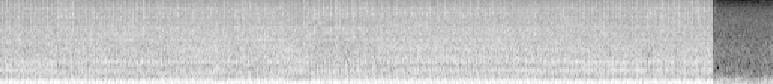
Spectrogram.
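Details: Scag Cheetah mower with a Briggs & Stratton Intek V-twin: loud, uneven chugging at idle with a lumpy, stumbling beat as one cylinder drops out. Misfire; the left carburetor side is suspected of sucking dirt past the air filter.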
